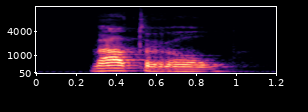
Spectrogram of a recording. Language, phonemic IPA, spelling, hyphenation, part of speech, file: Dutch, /ˈʋaː.tə(r)ˌrɑl/, waterral, wa‧ter‧ral, noun, Nl-waterral.ogg
- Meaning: water rail (Rallus aquaticus)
